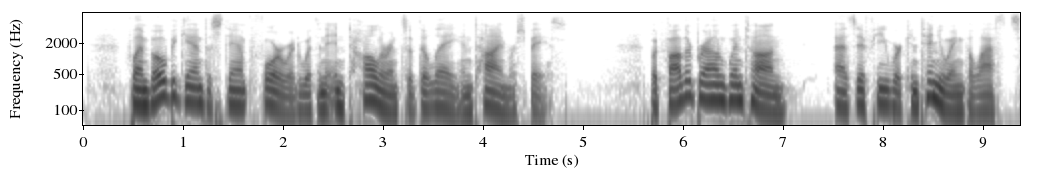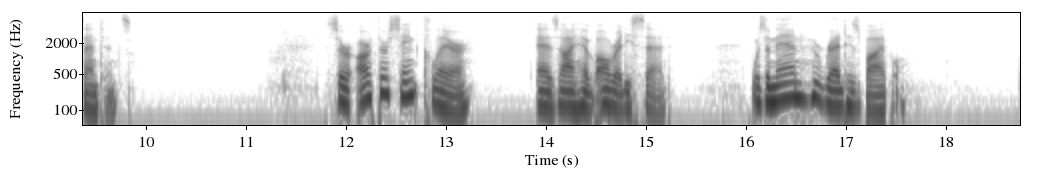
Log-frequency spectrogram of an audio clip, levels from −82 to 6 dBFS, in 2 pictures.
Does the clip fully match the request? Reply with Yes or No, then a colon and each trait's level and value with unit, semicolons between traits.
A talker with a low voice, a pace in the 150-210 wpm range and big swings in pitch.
No: low, 120 Hz; average, 140 wpm; wide, 5.9 semitones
